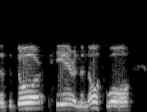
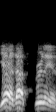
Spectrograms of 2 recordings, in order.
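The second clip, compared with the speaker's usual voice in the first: put-on bright, raised, relentlessly upbeat, eager super-positive gush; 5 semitones higher, 5 dB louder than usual. Retelling how Claude answers: imitating super positive Claude. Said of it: "He's so super positive".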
